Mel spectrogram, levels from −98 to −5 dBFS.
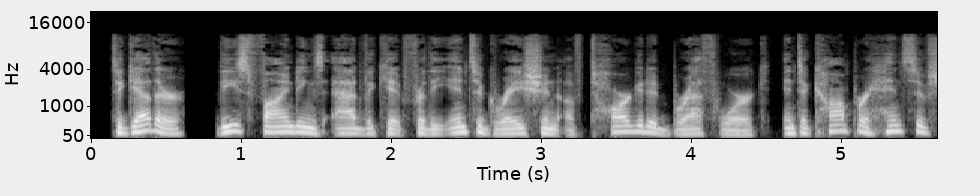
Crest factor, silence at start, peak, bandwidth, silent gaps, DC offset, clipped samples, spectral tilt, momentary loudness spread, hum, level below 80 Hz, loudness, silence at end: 16 dB; 0.15 s; -6 dBFS; 11.5 kHz; 0.70-0.74 s; under 0.1%; under 0.1%; -6 dB/octave; 6 LU; none; -48 dBFS; -21 LUFS; 0 s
